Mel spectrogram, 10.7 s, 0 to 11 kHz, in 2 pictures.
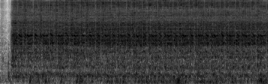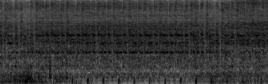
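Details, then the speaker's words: Kawasaki Bayou 220 ATV, about 1988, cranked on the starter: fast, light cranking at about three beats a second with poppy puffs; compression under 30, later traced to valves adjusted too tight. "go poppy sound but it seems to be popping out the gust I'll I'll take the compression but I don't think it's going to be real worth talking about"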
